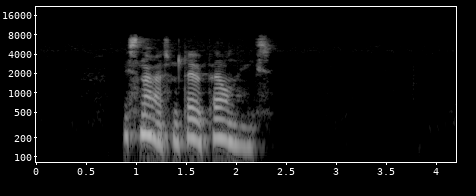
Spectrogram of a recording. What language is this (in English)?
Latvian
